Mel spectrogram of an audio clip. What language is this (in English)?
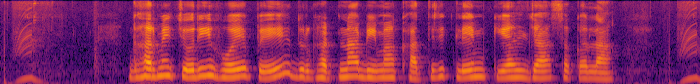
Bhojpuri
